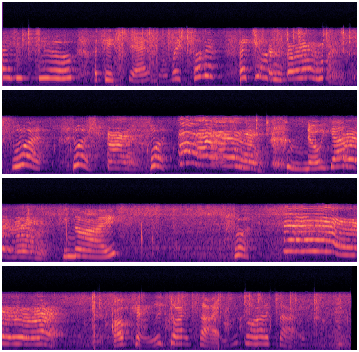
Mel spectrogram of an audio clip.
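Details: Demon, a pet Siberian Husky, chatters with his owner indoors in a rapid run of varied yowls, swoops and whines, with a longer sliding howl near the end and the owner's voice mixed in.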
